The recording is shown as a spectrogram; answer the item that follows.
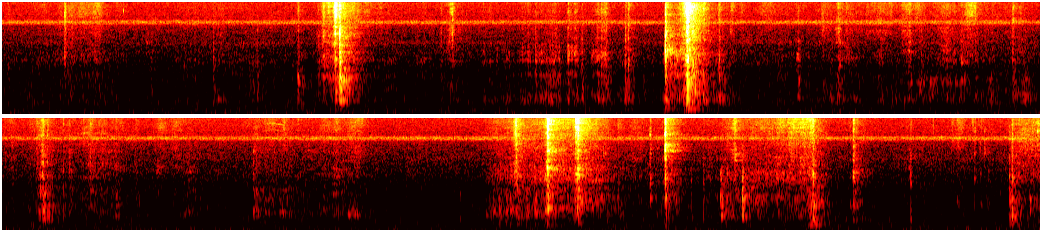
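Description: A cardboard retail box being opened and a clear plastic packaging tray slid out by hand: scattered light rustles and clicks of card and plastic, the sharpest about three and a half seconds in and a cluster near the end.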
